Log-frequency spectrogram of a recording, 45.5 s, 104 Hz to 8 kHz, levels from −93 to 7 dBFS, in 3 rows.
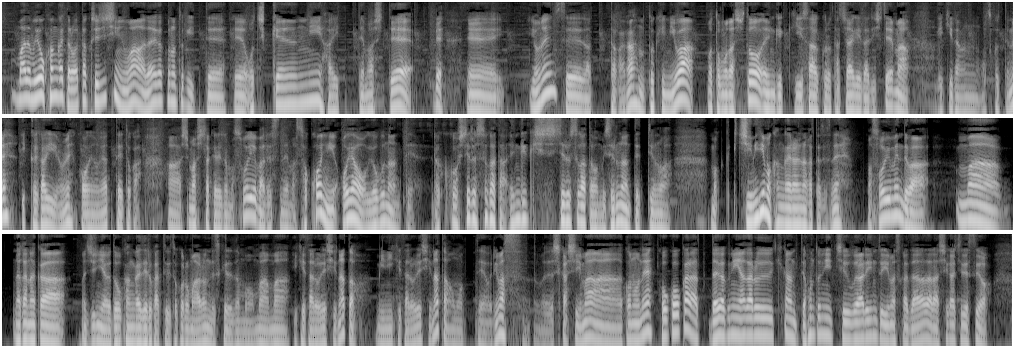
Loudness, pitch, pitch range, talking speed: -19 LUFS, 110 Hz, 100-140 Hz, 370 characters per minute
